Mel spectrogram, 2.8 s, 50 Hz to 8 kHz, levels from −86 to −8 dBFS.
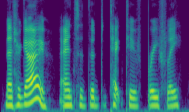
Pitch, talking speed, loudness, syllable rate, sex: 175 Hz, 150 wpm, -20 LUFS, 5.5 syllables/s, female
